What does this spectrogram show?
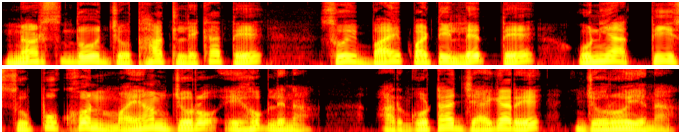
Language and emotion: Santali, disgusted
